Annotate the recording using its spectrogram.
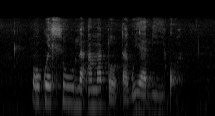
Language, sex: Zulu, female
